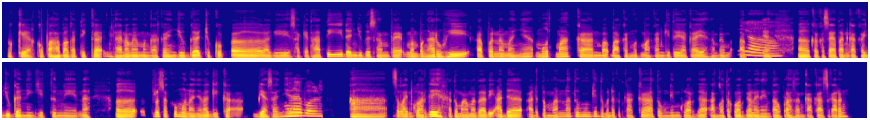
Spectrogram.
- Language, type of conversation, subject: Indonesian, advice, Bagaimana cara tetap menikmati perayaan saat suasana hati saya sedang rendah?
- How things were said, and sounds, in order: in English: "mood"; in English: "mood"; tapping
